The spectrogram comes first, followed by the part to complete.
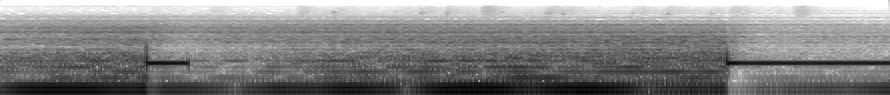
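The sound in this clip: A telephone ringback tone plays while a listener is being called back. A brief steady tone sounds first, and a longer unbroken tone begins near the end, both over a low, uneven hum.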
